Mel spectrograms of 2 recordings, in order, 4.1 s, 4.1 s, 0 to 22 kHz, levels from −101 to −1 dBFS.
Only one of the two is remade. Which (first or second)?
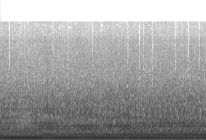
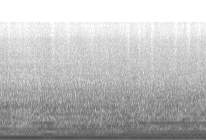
second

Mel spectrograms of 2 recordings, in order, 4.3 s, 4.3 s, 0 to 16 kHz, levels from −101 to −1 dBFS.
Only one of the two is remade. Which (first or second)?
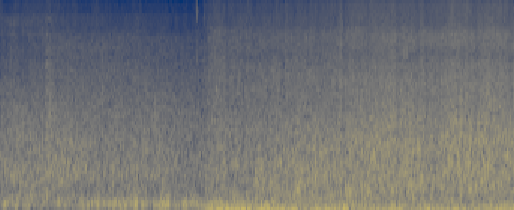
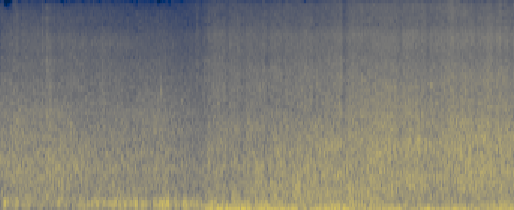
second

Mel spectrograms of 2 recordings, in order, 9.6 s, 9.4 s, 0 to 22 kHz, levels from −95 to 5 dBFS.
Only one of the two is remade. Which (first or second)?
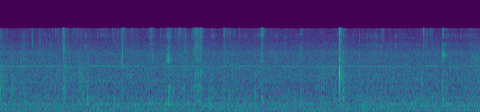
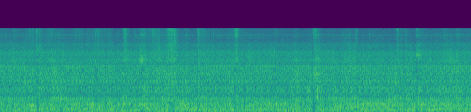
second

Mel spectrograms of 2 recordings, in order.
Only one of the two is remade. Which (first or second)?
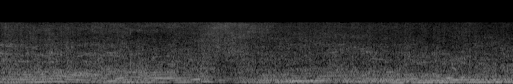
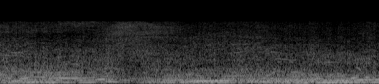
first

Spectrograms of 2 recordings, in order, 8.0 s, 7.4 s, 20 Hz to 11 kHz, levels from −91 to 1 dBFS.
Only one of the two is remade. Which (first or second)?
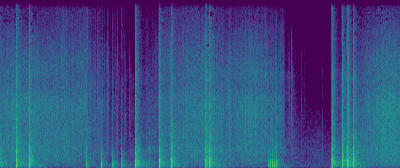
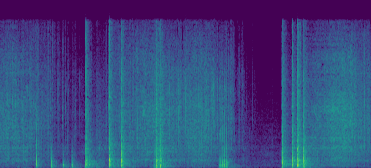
second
